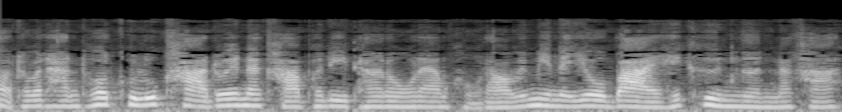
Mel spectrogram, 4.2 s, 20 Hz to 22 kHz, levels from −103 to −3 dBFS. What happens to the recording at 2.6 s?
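HE-AAC compression, the likely cause, affects 2.6 s as it does the whole clip. The treble is rebuilt from copied lower bands and stops at 11.8 kHz, which fits a very low bitrate near 16 kbps. The s sounds come out gritty and metallic.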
